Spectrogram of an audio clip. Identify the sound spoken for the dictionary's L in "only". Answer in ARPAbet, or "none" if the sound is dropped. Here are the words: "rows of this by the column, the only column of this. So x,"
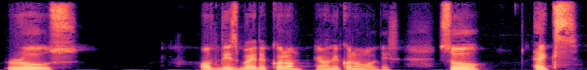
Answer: L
